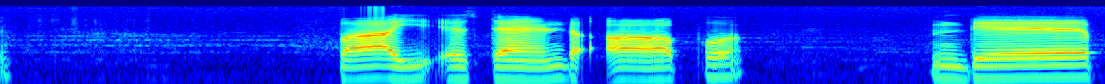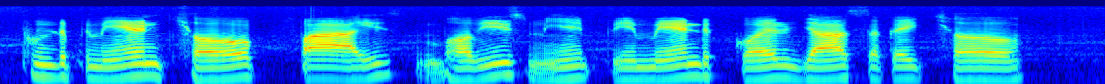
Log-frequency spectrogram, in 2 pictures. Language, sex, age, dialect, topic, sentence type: Maithili, male, 18-24, Bajjika, banking, statement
